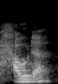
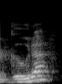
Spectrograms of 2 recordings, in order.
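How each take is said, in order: First: The word begins with a breathy H sound. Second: The word begins with a hard G sound. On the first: This is the proper way to say it. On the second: This is the way everybody says it.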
